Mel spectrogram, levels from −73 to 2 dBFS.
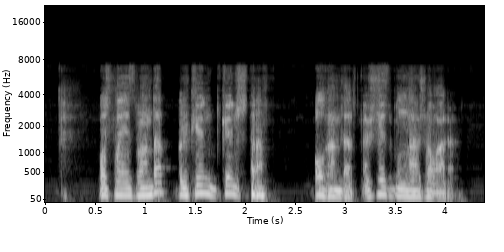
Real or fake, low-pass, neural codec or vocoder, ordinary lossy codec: fake; 7.2 kHz; codec, 44.1 kHz, 2.6 kbps, SNAC; none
